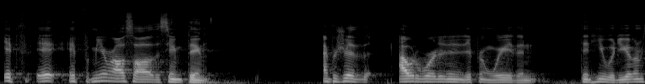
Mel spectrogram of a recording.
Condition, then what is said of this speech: Stuttering. This guy has a big nose and he stutters.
